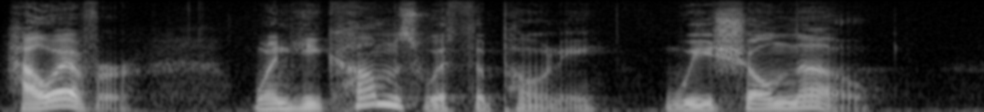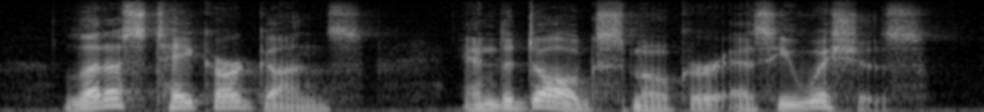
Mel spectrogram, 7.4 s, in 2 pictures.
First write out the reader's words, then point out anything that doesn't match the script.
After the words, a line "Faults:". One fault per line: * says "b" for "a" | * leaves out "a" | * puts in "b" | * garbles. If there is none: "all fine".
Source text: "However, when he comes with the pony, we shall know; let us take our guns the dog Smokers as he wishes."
"However, when he comes with the pony, we shall know; let us take our guns and the dog Smoker as he wishes."
Faults:
* puts in "and"
* says "Smoker" for "Smokers"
